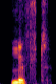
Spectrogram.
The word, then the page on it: lift: British English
